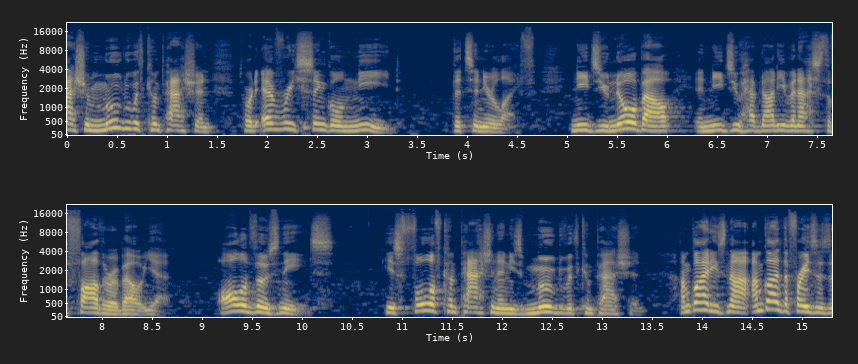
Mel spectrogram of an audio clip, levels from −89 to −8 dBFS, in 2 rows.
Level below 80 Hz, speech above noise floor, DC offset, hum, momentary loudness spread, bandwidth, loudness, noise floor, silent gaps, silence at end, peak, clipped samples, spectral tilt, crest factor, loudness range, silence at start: -78 dBFS; 43 dB; under 0.1%; none; 14 LU; 18 kHz; -25 LUFS; -69 dBFS; none; 0 s; -4 dBFS; under 0.1%; -5 dB/octave; 20 dB; 4 LU; 0 s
